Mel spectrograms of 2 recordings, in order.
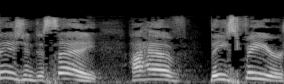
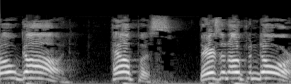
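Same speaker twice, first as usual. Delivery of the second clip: acted, loud, stretched-out hollering cry; 4 semitones higher, 6 dB louder than usual. Retelling what the group cried out when a door came open, retelling a holler. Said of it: "We hollered".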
